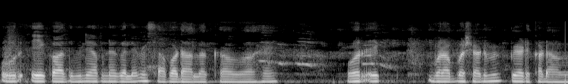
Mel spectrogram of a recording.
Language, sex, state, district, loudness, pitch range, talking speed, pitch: Hindi, male, Uttar Pradesh, Saharanpur, -17 LUFS, 125-140 Hz, 220 wpm, 135 Hz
